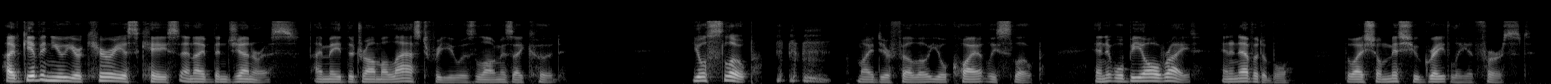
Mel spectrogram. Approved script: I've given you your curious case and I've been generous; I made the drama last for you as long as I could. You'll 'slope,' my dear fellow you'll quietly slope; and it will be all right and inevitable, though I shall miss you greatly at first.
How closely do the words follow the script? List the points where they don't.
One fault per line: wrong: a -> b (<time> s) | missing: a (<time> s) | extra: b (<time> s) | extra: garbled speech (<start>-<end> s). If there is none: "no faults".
no faults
